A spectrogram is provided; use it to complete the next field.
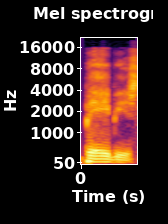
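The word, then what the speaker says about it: BBBE: Yes, it's pronounced babies, like making babies, having babies, because nothing is more valuable than that.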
